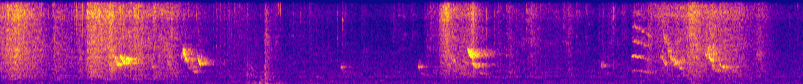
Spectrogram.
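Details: Budgerigars in a home colony while eating, playing and fighting, giving scattered high chirps and short squawks with pauses between, over a steady low indoor hum and some rustling.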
